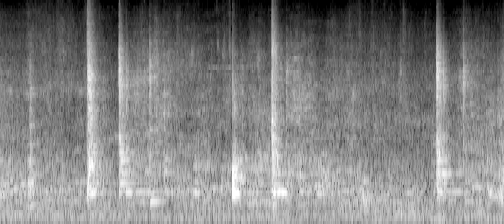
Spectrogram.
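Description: A long metal stirring rod scraping and clanking against the wall of a large aluminium degh as beef is stirred in hot ghee and masala during the bhunai frying stage of nihari. Five sharp, ringing clanks come at uneven intervals over a steady hiss from the pot.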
